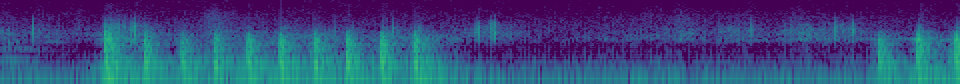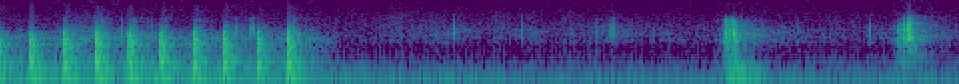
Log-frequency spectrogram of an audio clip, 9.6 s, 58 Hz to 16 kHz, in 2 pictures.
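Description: Two quick, steady bursts of knocking on the door of apartment 206 on the second floor of the Bachelors Club, about a dozen raps each, separated by a pause, then two more single knocks. Fairly loud, with no voices.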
